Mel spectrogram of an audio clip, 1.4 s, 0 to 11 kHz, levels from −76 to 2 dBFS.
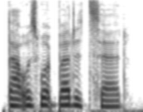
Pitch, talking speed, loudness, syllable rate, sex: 195 Hz, 210 wpm, -15 LUFS, 4.3 syllables/s, female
